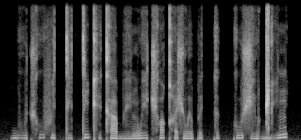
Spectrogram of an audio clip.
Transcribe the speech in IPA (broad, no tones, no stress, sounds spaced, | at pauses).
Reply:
bʱ u t͡ʃʰ ṳ f i tː i̤ tː i kʰ e̤ kʰ a bʱ e̤ n w e̤ t͡ʃʰ ɔ qʰ ɘ ʃ w ɘ p e kː ɘ kː u ʃ e̤ w ɡ͡ǁ i̤ n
